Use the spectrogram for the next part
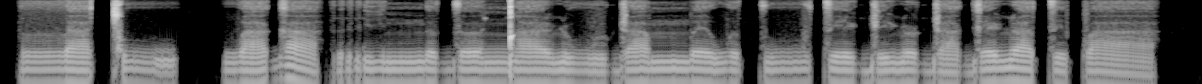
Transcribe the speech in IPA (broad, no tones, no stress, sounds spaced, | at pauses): lː a ǀ uː | w a ɡ a | r i nː œ d̪ œː ŋ͡ǃ aː ɳ uː ɖ aː mː ɛː w ə t̪ uː t eː ɖ i ɳ ɔ ɖ a ɡ ɛː ɳ a t e p aː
